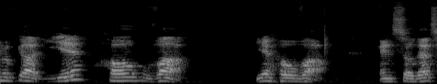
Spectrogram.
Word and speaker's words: Jehovah: of god ye ho jehovah and so that's how they began to pronounce it it was they combined the consonants of the name of god with the vowels of adonai which means lord and that's how they came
